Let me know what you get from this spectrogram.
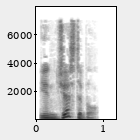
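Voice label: "ingestible", British English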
